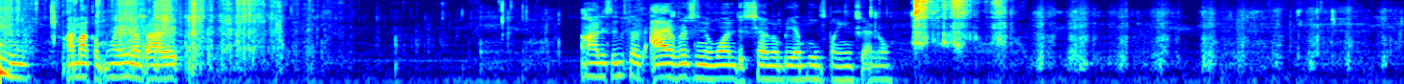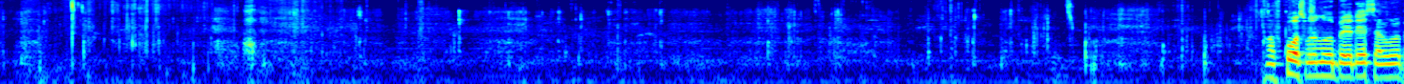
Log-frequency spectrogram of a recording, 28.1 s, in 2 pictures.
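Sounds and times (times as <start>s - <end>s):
crunching snack chip: 0.0s - 4.5s, 9.1s - 20.7s
chewing soft bread roll: 9.5s - 27.3s.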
